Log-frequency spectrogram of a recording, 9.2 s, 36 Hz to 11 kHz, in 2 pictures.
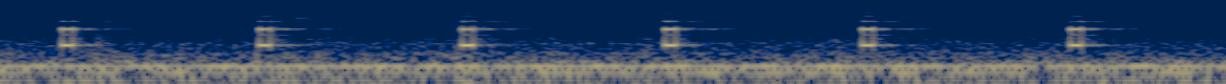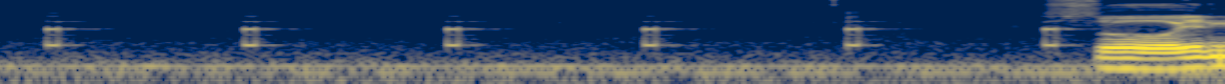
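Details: ECG monitor heart rate beeps from a Nihon Kohden TEC-5631 defibrillator during ECG testing, displaying a rate of about 80.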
